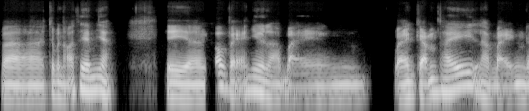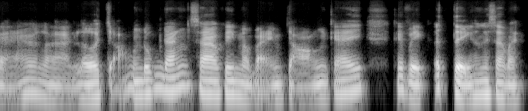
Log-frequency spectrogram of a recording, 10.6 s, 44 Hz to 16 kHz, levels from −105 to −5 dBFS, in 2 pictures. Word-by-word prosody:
Và 85 -1 +1
cho - - -4
mình 100 -3 -3
hỏi 85 - -2
thêm 135 -2 +3
nha, 130 -6 +1 0.6
thì, 95 -1 +5
ờ, 90 0 +1
có 160 +2 +1
vẻ - - 0
như 130 -3 +1
là 90 -4 -2
bạn 85 +3 -6 0.3
bạn 95 +2 +1
cảm 120 - +2
thấy 140 +7 +1
là 100 -3 -2
bạn 85 +2 -3
đã 90 +8 -4
là 85 -5 -4
lựa 95 +3 +3
chọn 115 -4 -4
đúng 115 +7 0
đắn 140 +3 +3
sau 115 -9 +5
khi 110 0 +2
mà 95 -4 -1
bạn 90 +1 -3
chọn 85 +3 -4
cái 125 +7 +1 0.3
cái 145 - 0
việc 85 0 +2
ít 150 0 0
tiền 90 - +8
hơn 105 - -3
hay 110 - +1
sao 100 -2 +1
bạn? 85 -1 -2
95 Hz, 215 wpm, -27 LUFS, 85-120 Hz, 0.6 s, tiền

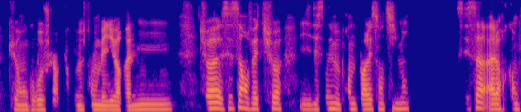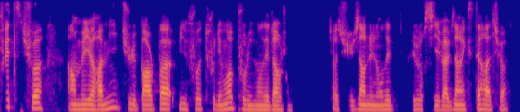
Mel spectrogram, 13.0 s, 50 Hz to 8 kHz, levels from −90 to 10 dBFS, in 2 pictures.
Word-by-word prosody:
qu'en 120 -2 -1
gros, 125 +2 -1
je - - -6
suis - - -2
un - - -2
peu - - -21
comme 120 - -4
son 125 - 0
meilleur 115 -1 +5
ami, 130 +2 -1 0.3
tu - - -4
vois? 155 -2 +7
C'est 155 - -3
ça, 170 +3 +5
en 155 - +3
fait, 140 -1 +1
tu 150 - -1
vois? 145 -2 +2 0.2
Il 130 0 -7
essaye 150 +3 -4
de - - +1
me - - -2
prendre 140 +1 -5
par 130 - +5
les 130 - +4
sentiments. 145 +2 -3 0.6
C'est - - -8
ça, - - +5
alors 135 0 +6
qu'en 135 - -5
fait, 195 +6 -3
tu - - -7
vois? 155 -1 +3 0.3
Un 130 -1 0
meilleur 125 -1 +2
ami, 160 +8 -1
tu - - -7
lui 125 - -4
parles 125 0 +3
pas 140 -1 +4
1 140 -1 -5
fois 135 0 -7
tous 130 - -12
les 120 - -3
mois, 150 +4 0
pour 145 -3 -8
lui 120 - -3
demander 120 0 -1
de - - -7
l'argent, 115 -1 +1 0.5
tu - - -8
vois? - - -4
Tu - - -10
viens 125 +1 +2
lui 120 - -1
demander 120 +1 -2
tous - - -40 0.2
les 125 - -6
jours 125 - -7
s'il 120 - -4
va 110 -2 +3
bien 125 +2 +1
et 125 - -3
cetera, 125 0 0
tu 120 - -7
vois? 125 - -7
130 Hz, 305 wpm, -25 LUFS, 120-140 Hz, 0.6 s, vois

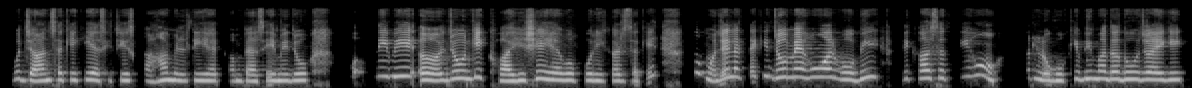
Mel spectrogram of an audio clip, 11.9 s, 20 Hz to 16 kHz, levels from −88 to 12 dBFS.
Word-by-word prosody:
वो - - -7
जान 250 -1 +2
सके 270 0 -3
कि 275 +2 -4
ऐसी 255 -2 -2
चीज़ 255 0 -4
कहाँ 235 +4 -1
मिलती 255 -1 -1
है 245 -1 0
कम 240 0 -9
पैसे 230 +1 -2
में, 245 0 +1
जो 255 +1 +2
वो 260 +3 -9
अपनी 395 +8 -4
भी 405 +1 +3
अ, 260 -1 +4
जो 295 +6 0
उनकी 330 +2 +3
ख़्वाहिशें 250 +5 +2
हैं, 275 -2 +2
वो 260 0 +2
पूरी 255 -2 0
कर 240 0 -2
सके। 235 - -9 0.4
तो 275 - -5
मुझे 265 +7 +2
लगता 380 -1 -2
है - - -5
कि 415 - -6
जो 360 +2 +3
मैं 375 0 +8
हूँ, 375 0 +4
वो 280 -5 -1
भी 330 +9 -2 0.3
दिखा 310 +2 0
सकती 335 +4 -8
हूँ 455 -1 +2
और 350 -1 -19
लोगों 250 -2 +1
की 305 - -5
भी 305 +2 -1
मदद 300 -2 +2
हो 295 0 +2
जाएगी। 275 -1 +2
275 Hz, 225 wpm, -20 LUFS, 250-320 Hz, 0.4 s, मैं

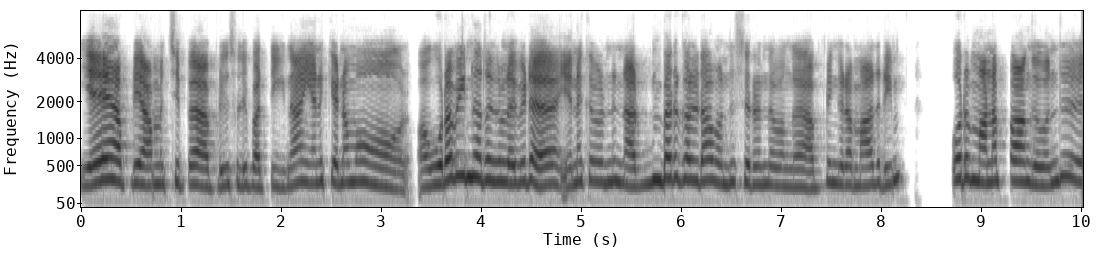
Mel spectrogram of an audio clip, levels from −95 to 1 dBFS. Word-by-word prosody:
ஏன் 305 +3 +8
அப்டி 275 -1 -3
அமைச்சுப்பேன் 250 0 -1
அப்டின்னு 225 +1 -5
சொல்லி 235 -1 -7
பாத்தீங்கன்னா, 220 +2 -3 0.2
எனக்கு 275 +2 -3
என்னமோ 275 +2 -3 0.6
அ - - -2
''உறவினர்கள 305 -2 +2
விட 285 +2 +3 0.4
எனக்கு 280 +3 -4
வந்து 275 +1 -4
நண்பர்கள் 300 +6 +1
தான் 300 0 -1
வந்து 260 +1 -6
சிறந்தவங்க'' 235 -4 -4
அப்டிங்கிற 245 +3 -5
மாதிரி 245 +1 -2 0.7
ஒரு 320 0 -1
மனப்பாங்கு 285 -1 +2
வந்து 290 +7 -4
265 Hz, 130 wpm, -23 LUFS, 240-290 Hz, 0.7 s, ஏன்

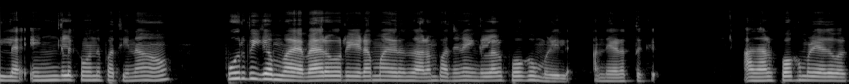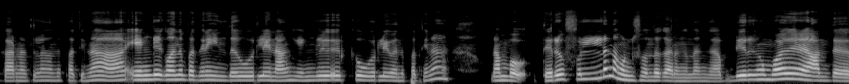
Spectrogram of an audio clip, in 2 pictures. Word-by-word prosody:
இல்ல. 185 -1 -4 0.3
எங்களுக்கு 200 +1 -3
வந்து 200 0 -4
பார்த்தீங்கன்னா, 185 +1 -5 0.8
பூர்வீகம் 260 -4 +1
வே 195 - +4 0.2
வேற 190 +1 +5
ஒரு 195 0 -3
இடமா 195 +1 -2
இருந்தாலும் 180 -1 -3
பார்த்தீங்கன்னா, 185 +1 -4
எங்களால 180 +1 -3
போக 195 +1 -2
முடியல. 145 -3 -5 0.3
அந்த 160 - -10
இடத்துக்கு. 160 0 -9 0.9
அதனால, 175 +1 0
போக 190 0 +1
முடியாத 180 -2 -1
ஒரு 170 - -6
காரணத்திலா 170 +1 -3
வந்து 180 0 -10
பார்த்தீங்கன்னா, 185 +4 -1 0.4
எங்களுக்கு 220 +1 +4
வந்து 220 0 +2
பார்த்தீங்கன்னா, 205 -1 0
இந்த 190 0 -2
ஊர்லே 195 0 +1
நாங்க 185 +2 +1
எங்க 190 +2 -4 0.2
இருக்க 200 +1 -7
ஊர்லே 190 0 -2
வந்து 170 -1 -7
பார்த்தீங்கன்னா, 245 +9 -4 0.5
நம்போ 185 -1 +3 0.3
தெரு 205 +6 +5
ஃபுல்லா 260 +8 +2
நம்மளுக்கு 205 - +2
சொந்தக்காரங்க 175 -3 -1
தாங்க. 155 -1 -7
அப்பிடி 195 +7 +1
இருக்கும்போது, 230 +3 +5 0.2
அந்த 180 -1 -3
190 Hz, 150 wpm, -23 LUFS, 180-205 Hz, 0.9 s, வேற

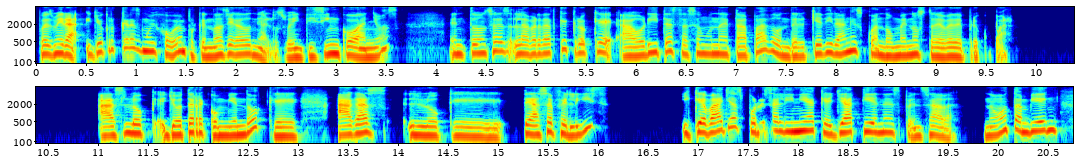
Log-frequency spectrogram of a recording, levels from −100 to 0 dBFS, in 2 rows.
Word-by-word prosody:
Pues 190 -1 -2
mira, 195 -3 +3
yo 220 +5 -3
creo 265 +1 -8
que 300 - -5
eres 305 -3 -4
muy 240 -1 +4
joven, 200 +4 0
porque 160 -3 -4
no 155 +2 +1
has 175 - -2
llegado 190 0 -1
ni 165 -4 -1
a - - -4
los - - -13
25 155 +6 +1
años. 150 - 0 0.5
Entonces. 200 +6 -3
la 195 +1 -1
verdad 195 +2 -2
que 275 +4 -6
creo 210 -4 -5
que 225 +1 -2
ahorita 170 +8 -1
estás 195 -6 -8
en 200 -1 -1
una 195 0 0
etapa 175 +7 -3
donde 170 -10 -2
el 155 -1 -5
"¿qué 195 +4 -2
dirán?", 210 +1 +1
es 250 -3 +2
cuando 175 -4 -1
menos 170 +2 0
te 160 - -4
debe 155 0 +2
de 150 -2 0
preocupar. - - -11 1.2
Haz 170 +2 +4
lo 200 -2 +2
que - - -5
yo 180 +1 +2
te 220 - +3
recomiendo 180 - +1
que 160 - 0 0.4
hagas 190 +3 +4 0.2
lo 170 -2 +1
que 155 -4 -3 0.2
te 200 - +3
hace 185 +5 +3
feliz, 200 - -2 0.7
y 195 - -2
que 220 +4 +5
vayas 255 +9 +2
por 225 -1 -1
esa 250 +1 -2
línea 240 +2 +6
que 210 -6 -1
ya 220 +3 +4
tienes 220 -2 0
pensada, 155 -1 -4 0.2
¿no?, 175 +10 0
también 250 0 +2
190 Hz, 185 wpm, -22 LUFS, 165-225 Hz, 1.2 s, línea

